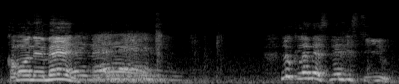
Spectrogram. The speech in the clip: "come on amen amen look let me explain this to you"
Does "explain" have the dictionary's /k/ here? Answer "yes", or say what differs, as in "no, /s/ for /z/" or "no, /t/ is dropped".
no, /k/ is dropped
